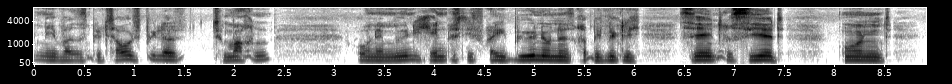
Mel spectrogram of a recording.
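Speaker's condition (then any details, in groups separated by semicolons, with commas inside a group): Down syndrome; trisomy 21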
